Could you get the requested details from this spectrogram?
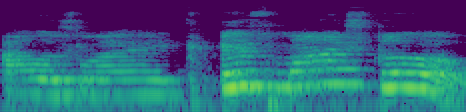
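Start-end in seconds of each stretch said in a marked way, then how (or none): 1.1-2.3 mock very high, tearful, angry crying voice. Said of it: "I'm crying. I'm mad".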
